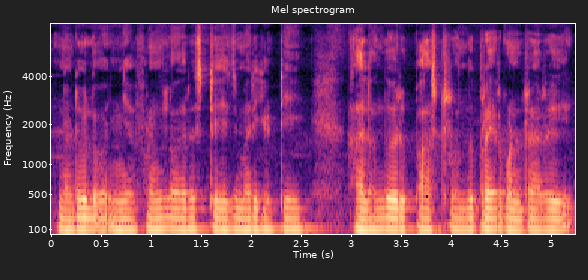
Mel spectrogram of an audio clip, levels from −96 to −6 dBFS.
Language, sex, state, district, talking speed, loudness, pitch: Tamil, male, Tamil Nadu, Kanyakumari, 170 wpm, -17 LUFS, 105 Hz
